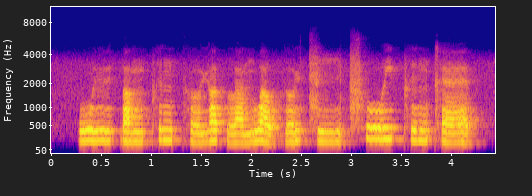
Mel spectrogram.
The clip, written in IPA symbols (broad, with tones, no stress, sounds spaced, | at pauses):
w yː˨ t̚ ɐ˧ ŋ pʰ ɪ˥ ŋ t̪ʰ ɵ˨˥ ɥ ɐ˨ t̚ l ɐ˨˥ n w ɐ˨˩ w t̪ ɵ˧ ɥ t͡s iː˨ t͡sʰ uː˥ j pʰ ɪ˧ ŋ kʰ ɛː˨ t̚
